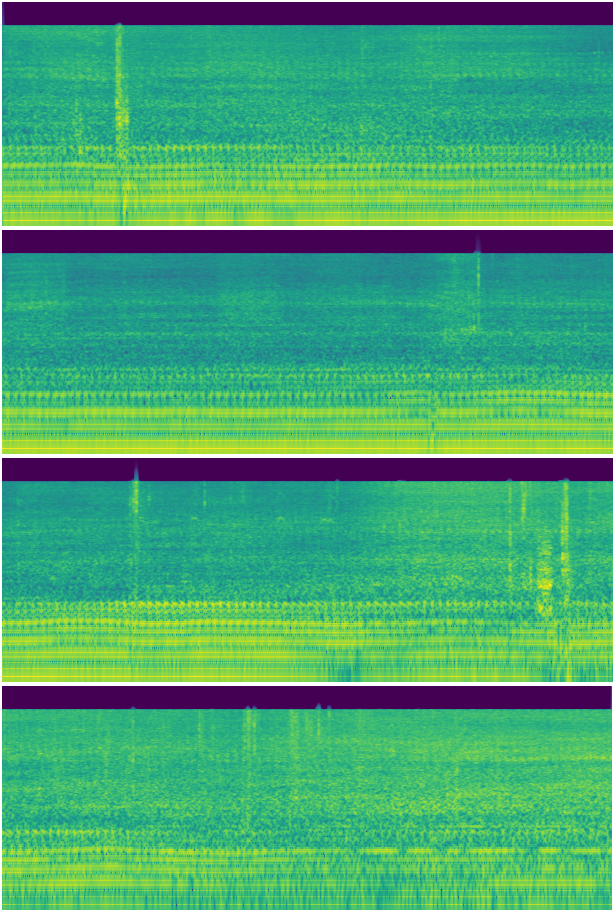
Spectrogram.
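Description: Lancia Delta's engine idling steadily, with a few sharp clicks from the car being handled, the loudest about two-thirds of the way in.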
